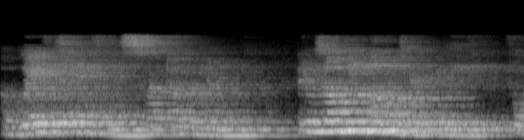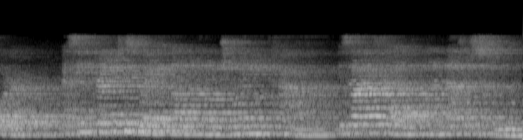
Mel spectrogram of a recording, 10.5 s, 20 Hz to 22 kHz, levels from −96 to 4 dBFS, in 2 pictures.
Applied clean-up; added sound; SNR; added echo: none; none; none; reverberation time 2.1 s.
